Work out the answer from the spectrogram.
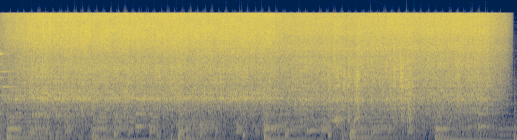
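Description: Frozen beef burger patties sizzling in a hot frying pan, a steady sizzle that cuts off near the end. Background music plays underneath.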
